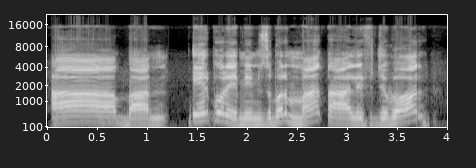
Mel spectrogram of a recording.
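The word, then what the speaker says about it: مَتَاعًا: টান দিব তাহলে মা আবান এরপরে মিম জবর মা তা আলিফ জবর তা আইন আলিফ দুই জবর আন মাতা কিভাবে শিখবো মাতা এরপর মিম পেশ মু আলিফ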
